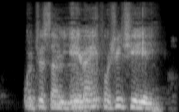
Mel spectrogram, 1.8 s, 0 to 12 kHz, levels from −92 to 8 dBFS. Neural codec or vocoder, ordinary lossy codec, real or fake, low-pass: codec, 24 kHz, 0.9 kbps, WavTokenizer, medium music audio release; MP3, 64 kbps; fake; 10.8 kHz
